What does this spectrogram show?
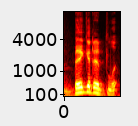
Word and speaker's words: BIGOT: out about the program unless you're on the bigot list there's another level above that which is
